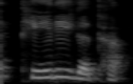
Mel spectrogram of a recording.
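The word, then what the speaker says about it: थेरीगाथा: नहीं है वो है थेरी गठ थेरी गठ या थेरी गठा ठीक है अलग अलग प्रोनाउंस हो सकता है यह जना अर्ली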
